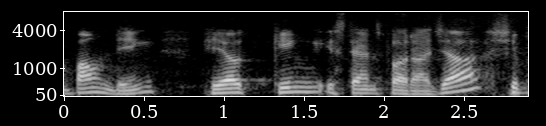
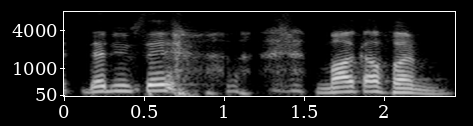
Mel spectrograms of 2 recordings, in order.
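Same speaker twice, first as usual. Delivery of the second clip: chuckling through the joke; laughing; 6 semitones higher, much faster than usual. Real, not acted. Teacher laughing while joking to class about a silly meaning.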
